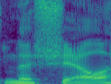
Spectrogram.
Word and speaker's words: Nichelle: But then that suddenly overshadowed when, oh no, Nichelle Nichols died at 89.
